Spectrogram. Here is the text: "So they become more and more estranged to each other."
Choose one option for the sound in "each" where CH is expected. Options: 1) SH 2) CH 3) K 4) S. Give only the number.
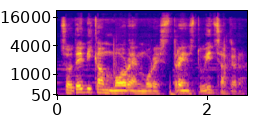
4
